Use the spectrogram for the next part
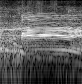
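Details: Sahiwal bull calf at Raniganj cattle market in Bangladesh, one sustained moo that jumps up in pitch and holds steady, with market crowd noise beneath.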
